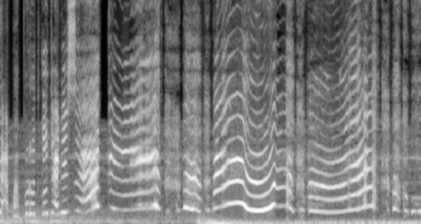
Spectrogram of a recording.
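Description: A cartoon witch's voice wailing and moaning: short broken cries at first, then from about halfway on long wavering wails that sweep up and down in pitch, as she suffers from the poisoned fruit she ate. Background music plays underneath.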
